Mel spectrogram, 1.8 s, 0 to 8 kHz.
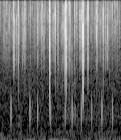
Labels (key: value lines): label: biophony, pulse
recorder: SoundTrap 300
